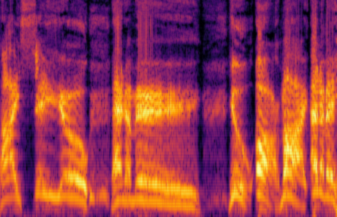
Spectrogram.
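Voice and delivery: slow, rough bellow with enemy drawn out. Pretending to be Alex Jones having a meltdown: Alex Jones meltdown impression. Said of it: "pretending I'm Alex Jones over here having a meltdown".

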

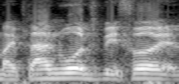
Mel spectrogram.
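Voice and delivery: put-on loud cliché French accent. Retelling a story's plot, voicing one character's reply in a stereotypical French accent. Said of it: "so he's very stereotypical French anyway".

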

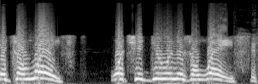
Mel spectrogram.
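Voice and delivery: put-on heavy New York accent, very high pitch. Retelling what a man always said during guitar practice, in thick New York accent. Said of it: "in his thick New York accent".

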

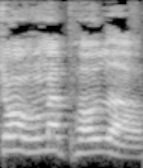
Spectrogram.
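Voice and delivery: loud voice with a speech impediment. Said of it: "he's got the speech impediment".

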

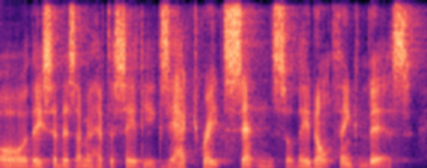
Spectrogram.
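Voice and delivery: normal talking voice

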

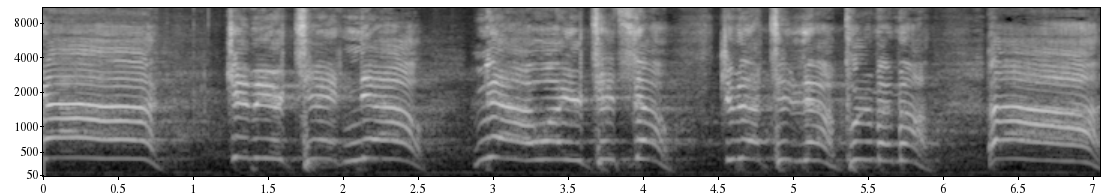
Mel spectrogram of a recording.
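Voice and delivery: put-on very high, violent, aggressive, demanding baby voice. Acting out a newborn demanding to be fed: imitating a violent, aggressive baby. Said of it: "it's way more violent and aggressive than that".

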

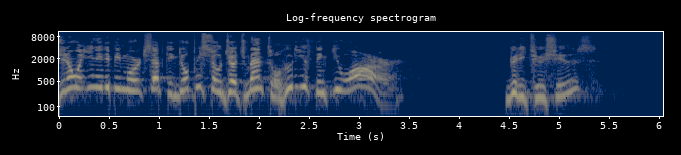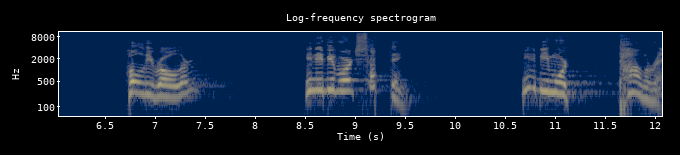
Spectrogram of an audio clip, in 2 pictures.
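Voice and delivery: soft, hushed stage whisper. Acting out the enemy of our souls tempting believers: imitating a half-whisper. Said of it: "He whispers".

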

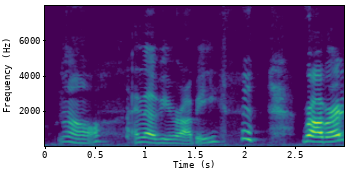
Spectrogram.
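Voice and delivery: high, emotional, tearful crying voice. A parent speaks to their eldest son during an interview, crying. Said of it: "I'm crying".

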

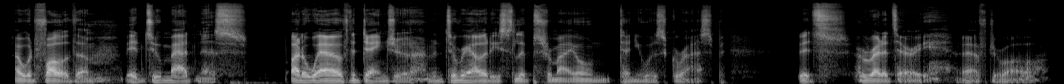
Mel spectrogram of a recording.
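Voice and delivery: deep, cosmic-horror storyteller reading voice. Reading a line aloud in the style just announced, a deep, Lovecraftian delivery. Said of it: "read this one in like a deep".

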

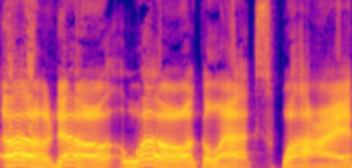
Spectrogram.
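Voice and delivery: very slow, dim-witted, dopey drawl, awful-sounding. Mocking an actor's movie performance, doing Jon Cryer's awful dipshit voice. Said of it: "He does this awful fucking voice".

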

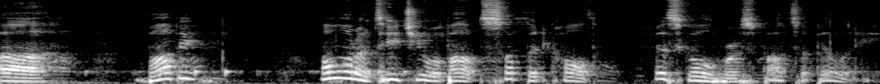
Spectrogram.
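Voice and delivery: lecturing dad voice, teaching tone. Showing another speaker a Hank Hill impression. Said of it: "my Hank Hill impression".

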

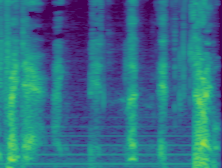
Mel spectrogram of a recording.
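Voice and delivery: put-on angry whisper. Retelling how someone whispered in his ear while he scanned, imitating an angry whisper. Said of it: "He's whispering angrily in my ear".

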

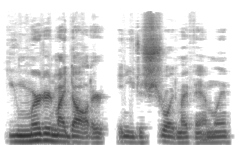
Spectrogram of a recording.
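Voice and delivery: normal talking voice

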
